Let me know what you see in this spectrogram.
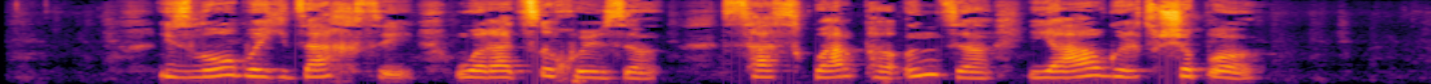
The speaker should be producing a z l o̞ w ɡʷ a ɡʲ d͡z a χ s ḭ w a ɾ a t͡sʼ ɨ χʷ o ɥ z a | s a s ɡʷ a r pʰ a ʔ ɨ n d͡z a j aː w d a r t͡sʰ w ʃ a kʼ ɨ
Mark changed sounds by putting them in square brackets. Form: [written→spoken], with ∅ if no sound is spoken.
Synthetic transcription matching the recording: [a→i] z l o̞ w ɡʷ a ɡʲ d͡z a χ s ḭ w a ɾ a t͡sʼ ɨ χʷ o ɥ z a | s a s ɡʷ a r pʰ a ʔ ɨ n d͡z a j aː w [d→ɡ] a r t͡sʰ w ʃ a [kʼ→pʼ] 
